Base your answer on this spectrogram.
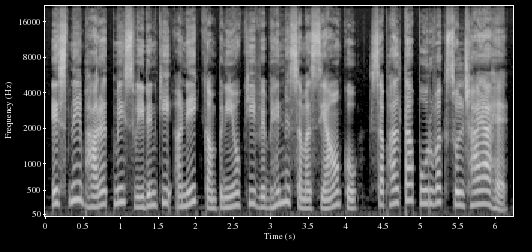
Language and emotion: Hindi, neutral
